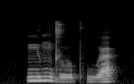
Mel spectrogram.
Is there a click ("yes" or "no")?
no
